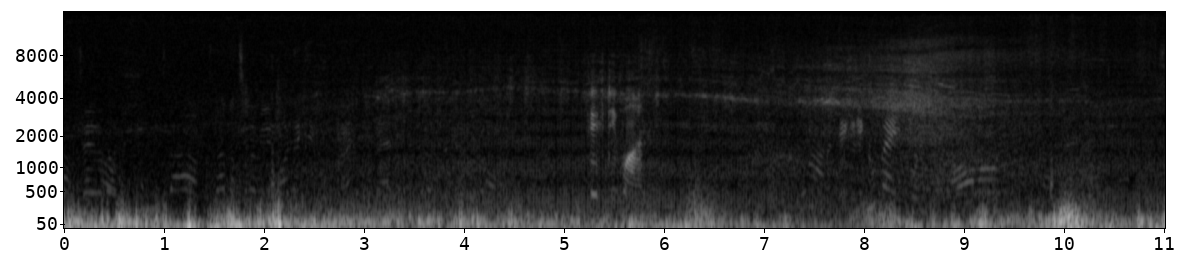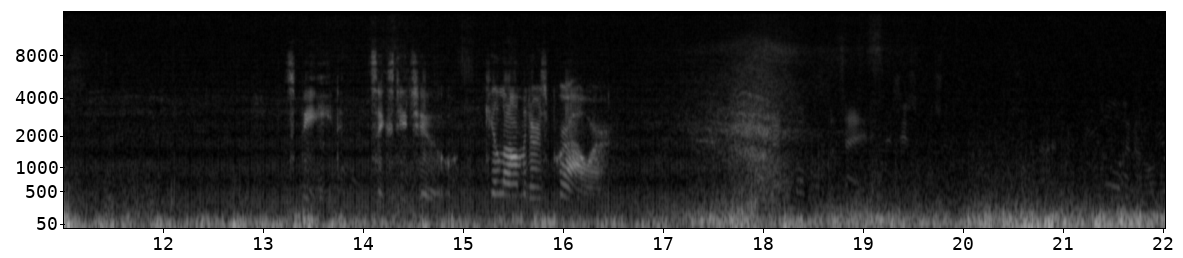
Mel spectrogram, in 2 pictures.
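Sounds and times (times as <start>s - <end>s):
wind buffeting microphone: 0.0s - 15.2s, 16.4s - 22.0s
high whistling whoosh of glider: 2.3s - 12.4s, 16.6s - 20.1s.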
